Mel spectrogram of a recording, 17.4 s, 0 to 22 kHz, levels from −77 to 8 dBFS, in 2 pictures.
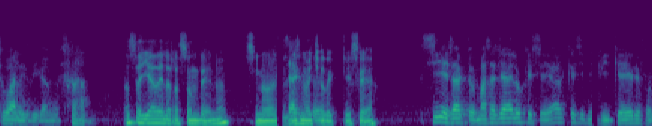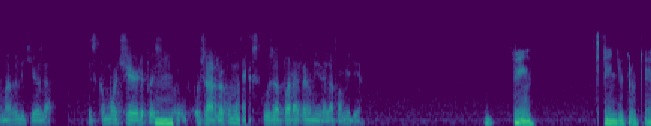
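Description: Speech coded with the AMR wideband (HD Voice) codec at a low rate. The damage is plainly audible. The voice sounds rough and raspy, which fits the 8.85 kbit/s mode, one of the codec's lowest. At that rate the vocal tract model and pulse excitation leave too little detail. The top band, from 6.4 to 7 kHz, is filled with shaped noise, not real signal. There are also five bursts of lost AMR speech frames. They fall at 3.70 to 3.86 s, 7.89 to 7.99 s, 9.44 to 9.58 s, 11.90 to 12.08 s and 16.67 to 16.75 s. In each, the decoder repeats its last good pitch and filter settings at falling gain. In the longer runs the sound drops to near silence within two frames, as wideband concealment does. The gap at 9.44 s is the longest, about 160 ms of missing audio. At 11.90 s short losses are scattered over about 160 ms, giving brief warbles rather than one dropout. After each gap the voice returns weak or rough for a moment.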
